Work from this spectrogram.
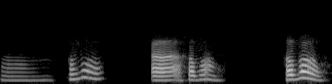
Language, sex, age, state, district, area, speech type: Assamese, female, 60+, Assam, Goalpara, urban, conversation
